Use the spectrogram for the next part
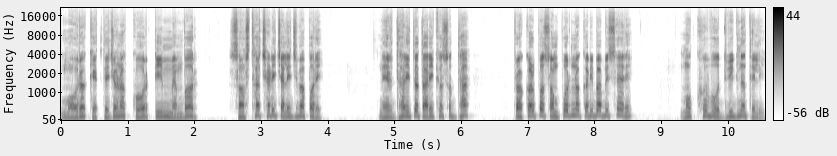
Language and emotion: Odia, fearful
